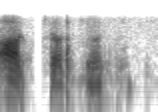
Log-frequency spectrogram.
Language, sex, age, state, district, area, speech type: Bengali, female, 60+, West Bengal, North 24 Parganas, urban, conversation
